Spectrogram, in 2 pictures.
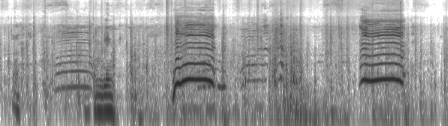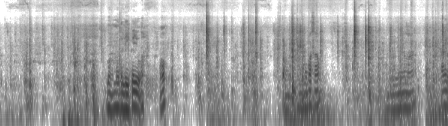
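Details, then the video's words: Pet goats calling as they are let out of their pen in the Philippines; loud wavering bleats with rich harmonics, two long ones near four and seven seconds, softer bleats later, with a man talking in Filipino throughout. "Maglabas muna ako ng manga alagang kambing manga lods"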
